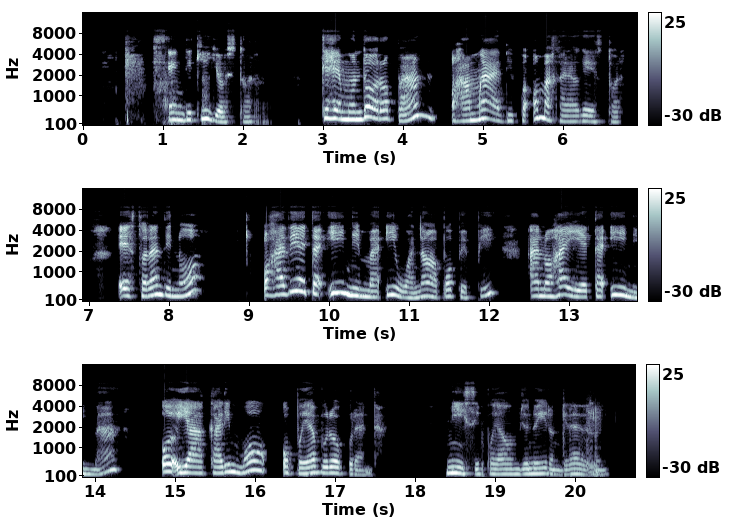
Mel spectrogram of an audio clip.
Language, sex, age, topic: Oshiwambo, female, 18-24, finance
